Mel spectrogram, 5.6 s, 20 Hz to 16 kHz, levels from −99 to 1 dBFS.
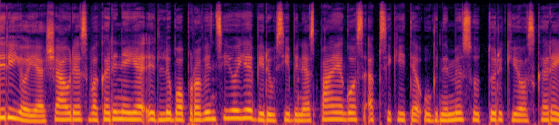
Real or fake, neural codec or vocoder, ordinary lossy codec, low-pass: real; none; Opus, 64 kbps; 14.4 kHz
